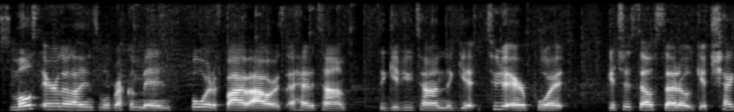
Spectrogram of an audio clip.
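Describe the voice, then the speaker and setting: A woman's fairly low, fairly evenly intoned voice at a fairly quick pace, with faint music in the background. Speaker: airline worker vlogger. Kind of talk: casual vlog chat. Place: home room. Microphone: lapel.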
